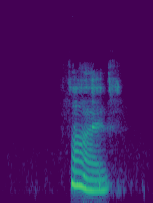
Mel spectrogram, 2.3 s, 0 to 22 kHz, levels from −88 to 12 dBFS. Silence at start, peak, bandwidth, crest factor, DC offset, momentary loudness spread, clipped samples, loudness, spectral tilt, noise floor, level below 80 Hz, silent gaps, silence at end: 1.05 s; -10 dBFS; 7.2 kHz; 18 dB; under 0.1%; 15 LU; under 0.1%; -24 LUFS; -7 dB/octave; -78 dBFS; -72 dBFS; none; 0.5 s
